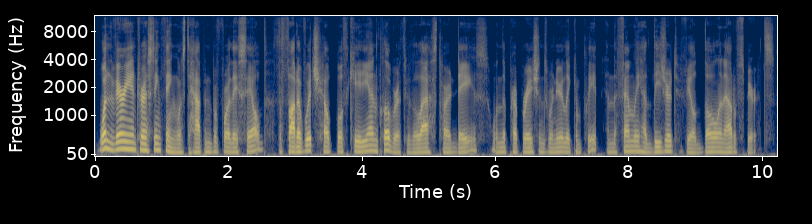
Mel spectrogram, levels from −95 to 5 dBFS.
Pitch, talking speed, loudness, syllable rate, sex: 120 Hz, 245 wpm, -22 LUFS, 6.8 syllables/s, male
